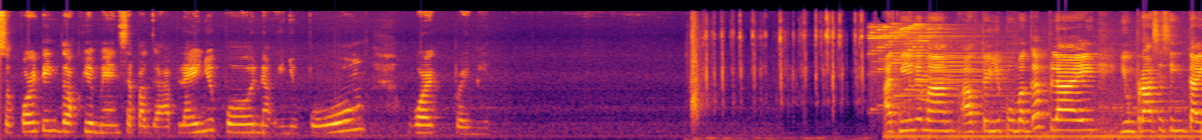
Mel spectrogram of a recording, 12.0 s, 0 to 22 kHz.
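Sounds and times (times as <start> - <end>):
keys typing clicks: 6.9 - 8.9.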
